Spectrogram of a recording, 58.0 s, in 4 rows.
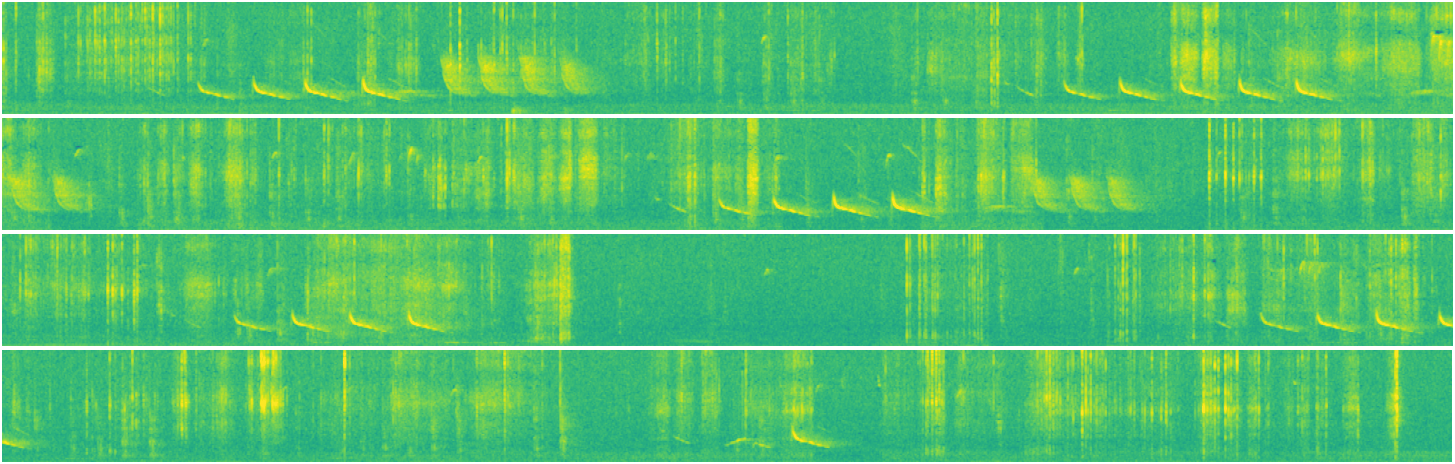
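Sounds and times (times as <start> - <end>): small bird whistling song: 0.4 - 6.0, 9.2 - 26.0, 26.7 - 34.7, 40.1 - 49.0, 50.0 - 53.2.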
